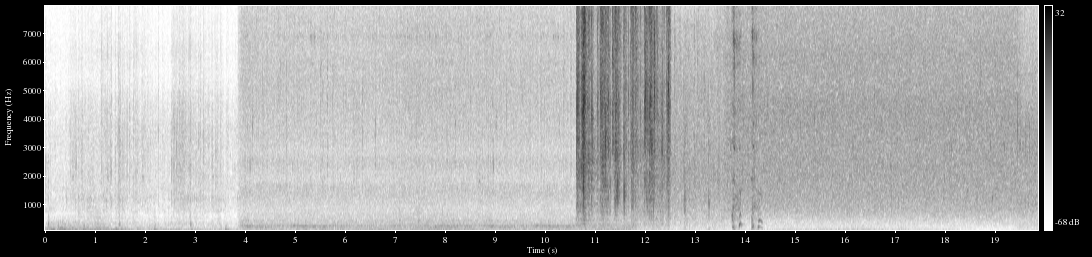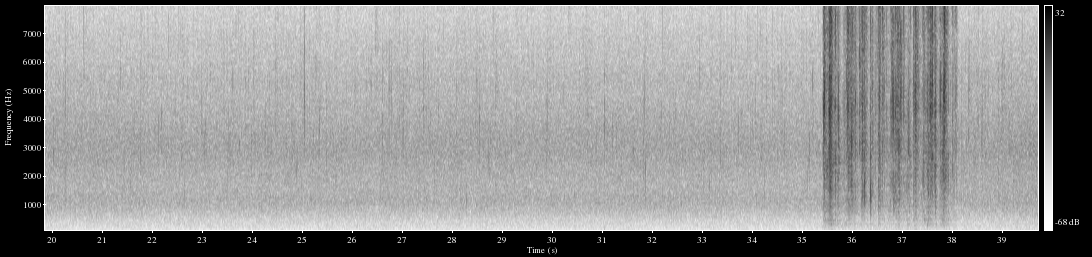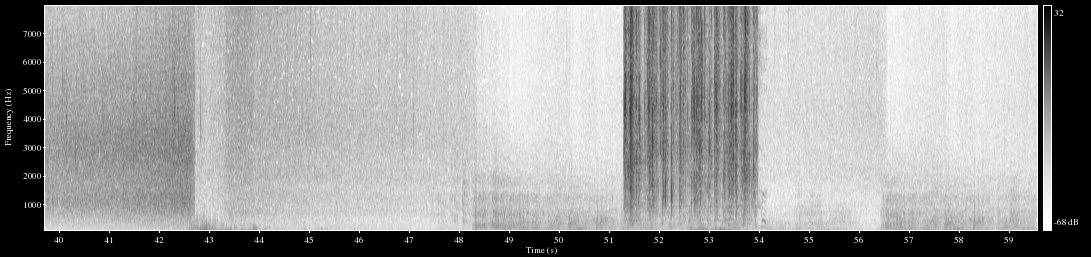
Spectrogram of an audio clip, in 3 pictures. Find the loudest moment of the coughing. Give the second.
14 s.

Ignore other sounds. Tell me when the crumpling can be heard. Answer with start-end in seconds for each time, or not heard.
10.6-12.6, 35.4-38.1, 51.2-54.0.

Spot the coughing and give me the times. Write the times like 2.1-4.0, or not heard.
13.7-14.4, 53.5-54.2.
